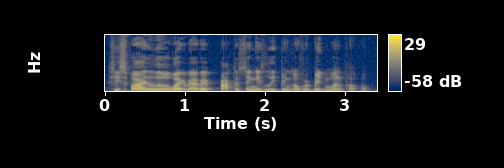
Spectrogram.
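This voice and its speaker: A man with a somewhat low voice narrates a story in an amateur dramatic reading, now and then stumbling or repeating words. He reads fast, with big swings in pitch and a fairly bright tone.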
